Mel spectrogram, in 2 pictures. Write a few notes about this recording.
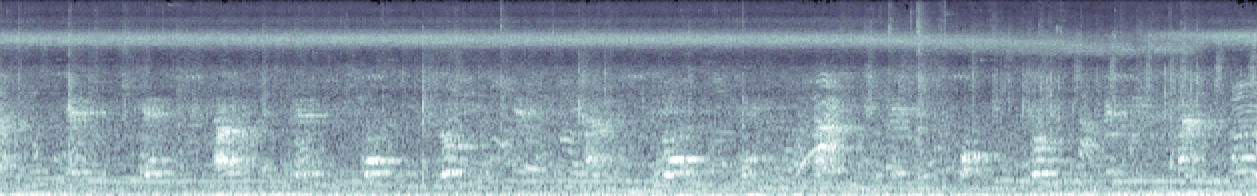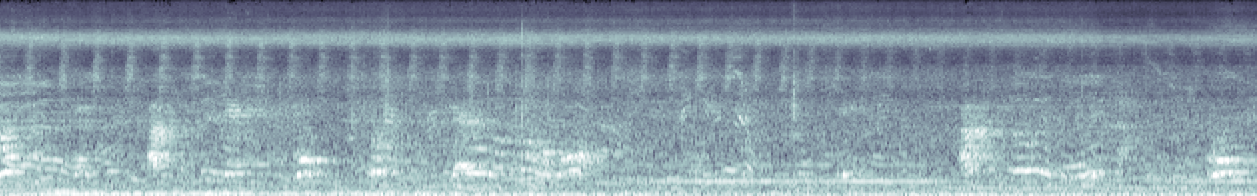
Birdsong, Morning at Park, Many older people are sports and chat, Binaural recordings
